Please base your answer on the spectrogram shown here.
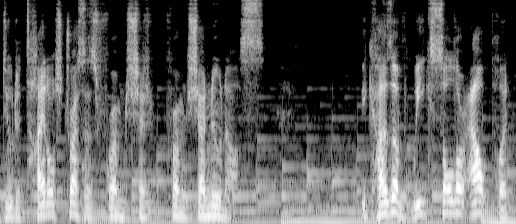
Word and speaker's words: Cernunnos: I'm gonna go with second syllable stress there. Cernunnos.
